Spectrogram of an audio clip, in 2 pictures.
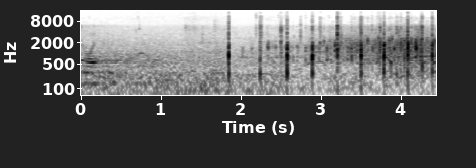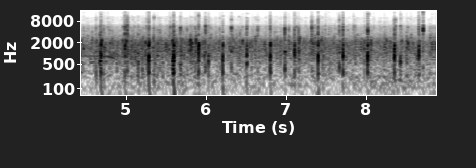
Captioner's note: applause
